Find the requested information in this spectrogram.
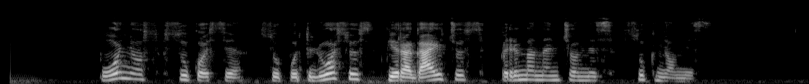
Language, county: Lithuanian, Tauragė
